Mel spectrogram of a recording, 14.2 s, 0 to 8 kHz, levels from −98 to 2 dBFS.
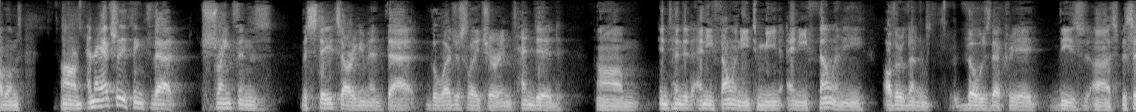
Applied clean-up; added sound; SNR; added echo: neural mask model Resemble Enhance denoiser.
